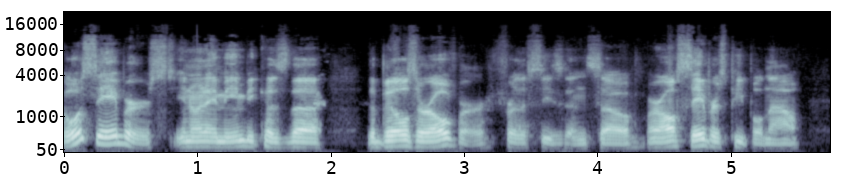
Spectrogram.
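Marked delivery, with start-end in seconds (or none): 0.0-0.8 put-on Canadian accent, pitched up. Speaker imitates how people now cheer for the Sabres, in a Canadian accent. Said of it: "in a Canadian accent".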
